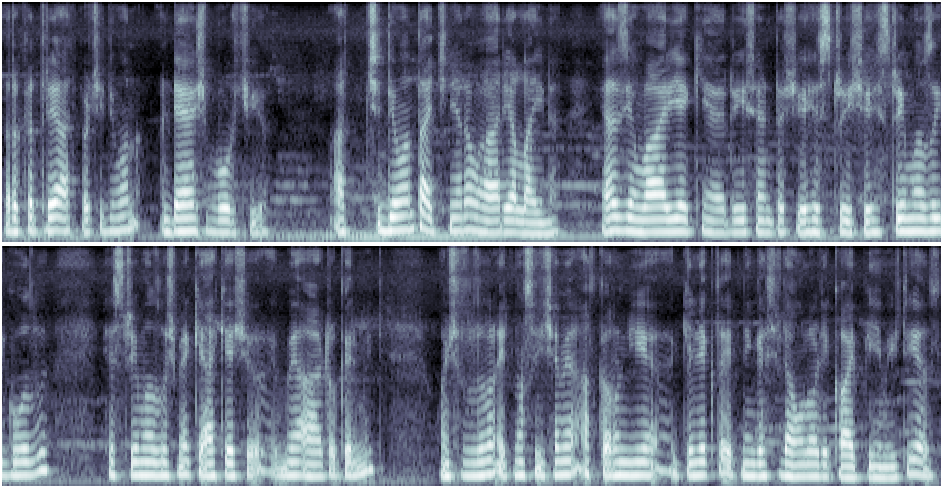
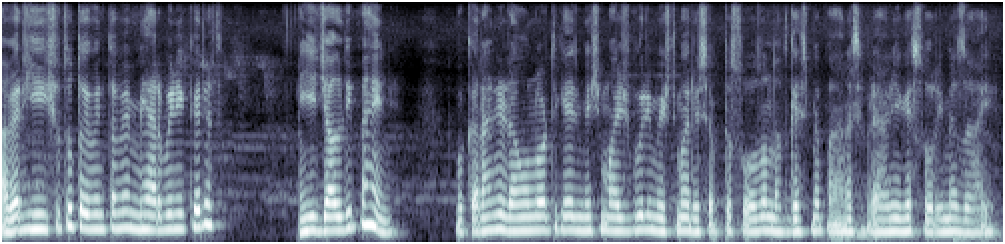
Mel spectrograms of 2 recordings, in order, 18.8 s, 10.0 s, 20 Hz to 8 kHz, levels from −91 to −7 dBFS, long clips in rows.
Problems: background conversations at intervals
